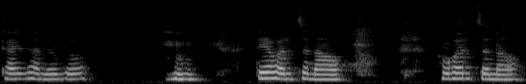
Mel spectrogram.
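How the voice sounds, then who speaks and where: Slow-talking chatty woman. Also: on the high side, level tone, dark tone, rough recording. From Kolhapur, Maharashtra. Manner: chatty, answers viewers one by one, laughs often. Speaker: live streamer. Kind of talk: casual live-stream chat.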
